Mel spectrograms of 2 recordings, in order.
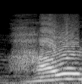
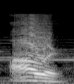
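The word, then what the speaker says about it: hour: और last word है हावर लिखा हुआ है लेकिन उसमें जो H है वो साइलेंट होता है, इसलिए H की बिल्कुल भी आवाज नहीं आएगी और उसे हम पढ़ेंगे आवर। आवर ये टाइम बताने के लिए जो हम कहते हैं घंटा, तो उसमें आपको ध्यान रखना रहेगा हावर नहीं पढ़ते बल्कि वो आवर होता है, H उसमें साइलेंट है।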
